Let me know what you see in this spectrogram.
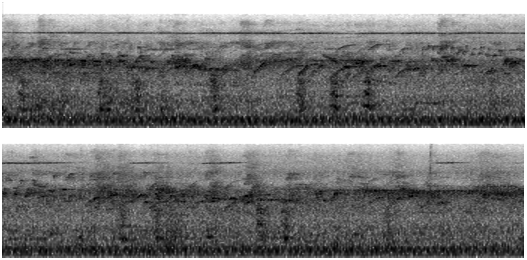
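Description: Small birds chirping, many short repeated calls, over a steady low hum.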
